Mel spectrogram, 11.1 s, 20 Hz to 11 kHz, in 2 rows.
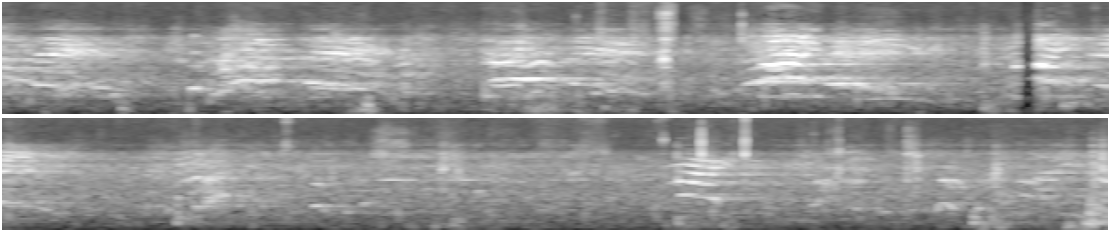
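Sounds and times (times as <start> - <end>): high-pitched voices calling out: 0.0 - 11.0.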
